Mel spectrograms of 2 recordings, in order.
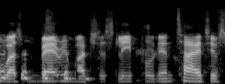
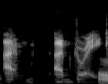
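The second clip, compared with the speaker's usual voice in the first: [name] voice; 8 semitones lower, 5 dB quieter than usual. Pretend. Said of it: "what's his voice".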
